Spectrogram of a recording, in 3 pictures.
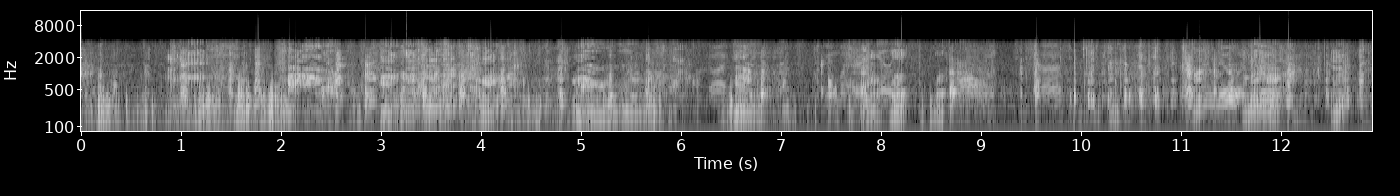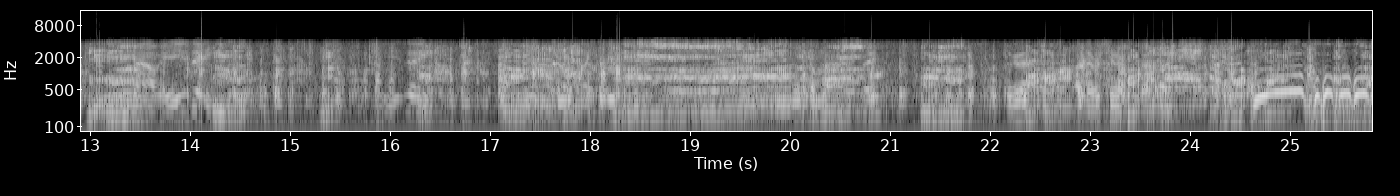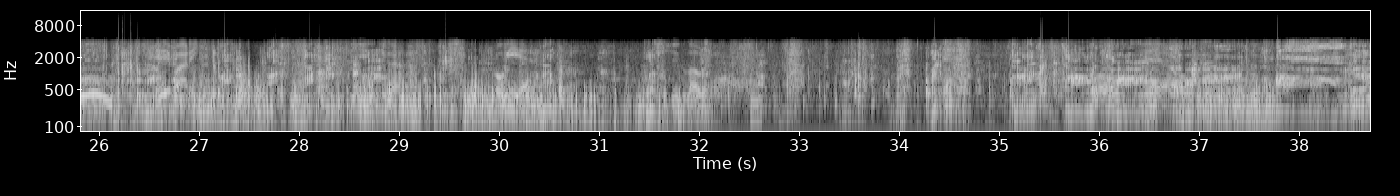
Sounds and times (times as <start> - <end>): Oink: 0.0 - 38.7
Speech: 7.4 - 8.3, 13.2 - 14.3, 15.9 - 16.5, 17.3 - 18.6, 19.8 - 21.0, 22.2 - 25.2, 25.8 - 27.1, 28.5 - 29.1, 29.9 - 30.5, 31.5 - 32.7, 35.9 - 36.8.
